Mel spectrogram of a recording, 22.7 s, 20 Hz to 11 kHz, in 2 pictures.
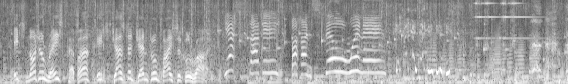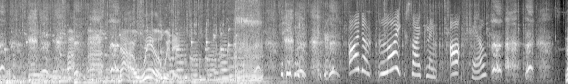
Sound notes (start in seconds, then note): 8.6 giggles; 9.4 rings bell and pants; 12.0 chuckles; 15.7 blows raspberry and giggles; 21.2 panting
